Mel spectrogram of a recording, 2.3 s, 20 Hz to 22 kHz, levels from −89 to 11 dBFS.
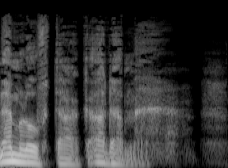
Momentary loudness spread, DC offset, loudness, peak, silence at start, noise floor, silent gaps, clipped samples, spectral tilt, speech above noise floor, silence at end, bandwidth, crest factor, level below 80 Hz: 18 LU; under 0.1%; -22 LUFS; -4 dBFS; 0 s; -52 dBFS; none; under 0.1%; -6.5 dB/octave; 32 dB; 0.55 s; 15 kHz; 18 dB; -50 dBFS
